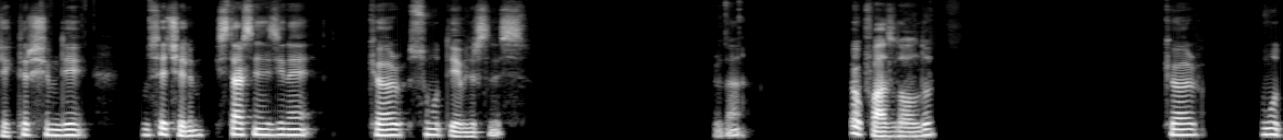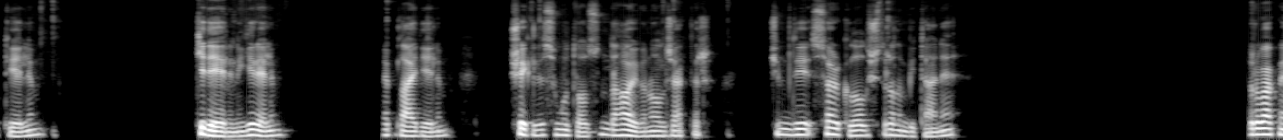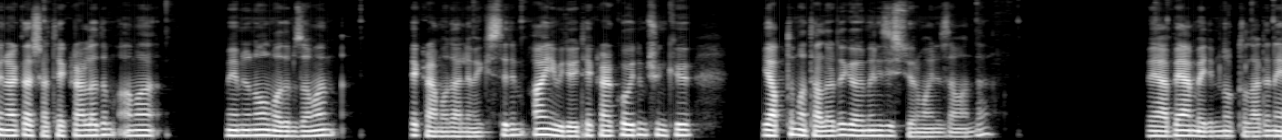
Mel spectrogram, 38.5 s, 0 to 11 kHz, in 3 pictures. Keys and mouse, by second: 0.2 click, 3.2 click, 7.1 click, 9.0 ctrl+z, 11.3 click, 13.1 click, 14.2 click, 14.9 @, 16.5 click, 17.6 click, 19.3 click, 21.5 click, 23.3 click, 23.9 w, 25.2 click, 26.3 r, 27.2 click, 29.4 w, 30.2 click, 35.3 shift+click, 37.1 click, 38.0 shift+click.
